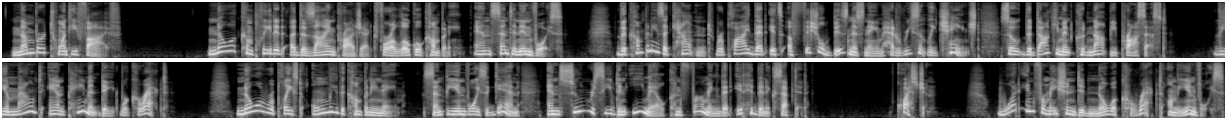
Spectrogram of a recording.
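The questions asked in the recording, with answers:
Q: what information did Noah correct on the invoice?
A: The company's name (its new official business name)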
